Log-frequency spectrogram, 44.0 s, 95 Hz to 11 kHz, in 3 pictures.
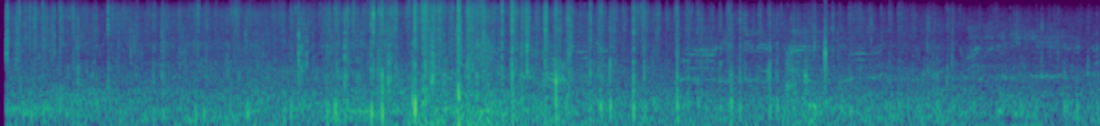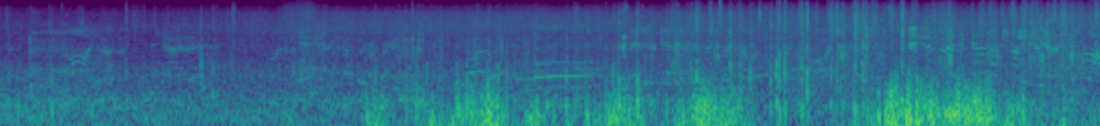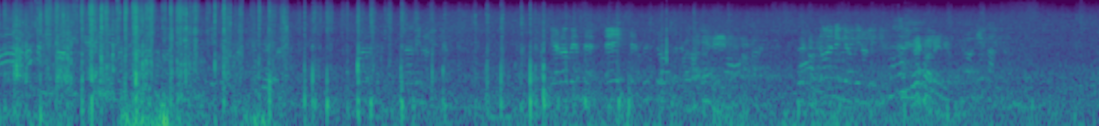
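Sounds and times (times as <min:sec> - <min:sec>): horse hoofbeats on sand: 0:00.1 - 0:16.6, 0:20.4 - 0:39.2.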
